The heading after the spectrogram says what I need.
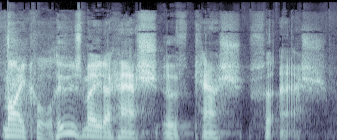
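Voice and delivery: normal talking voice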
